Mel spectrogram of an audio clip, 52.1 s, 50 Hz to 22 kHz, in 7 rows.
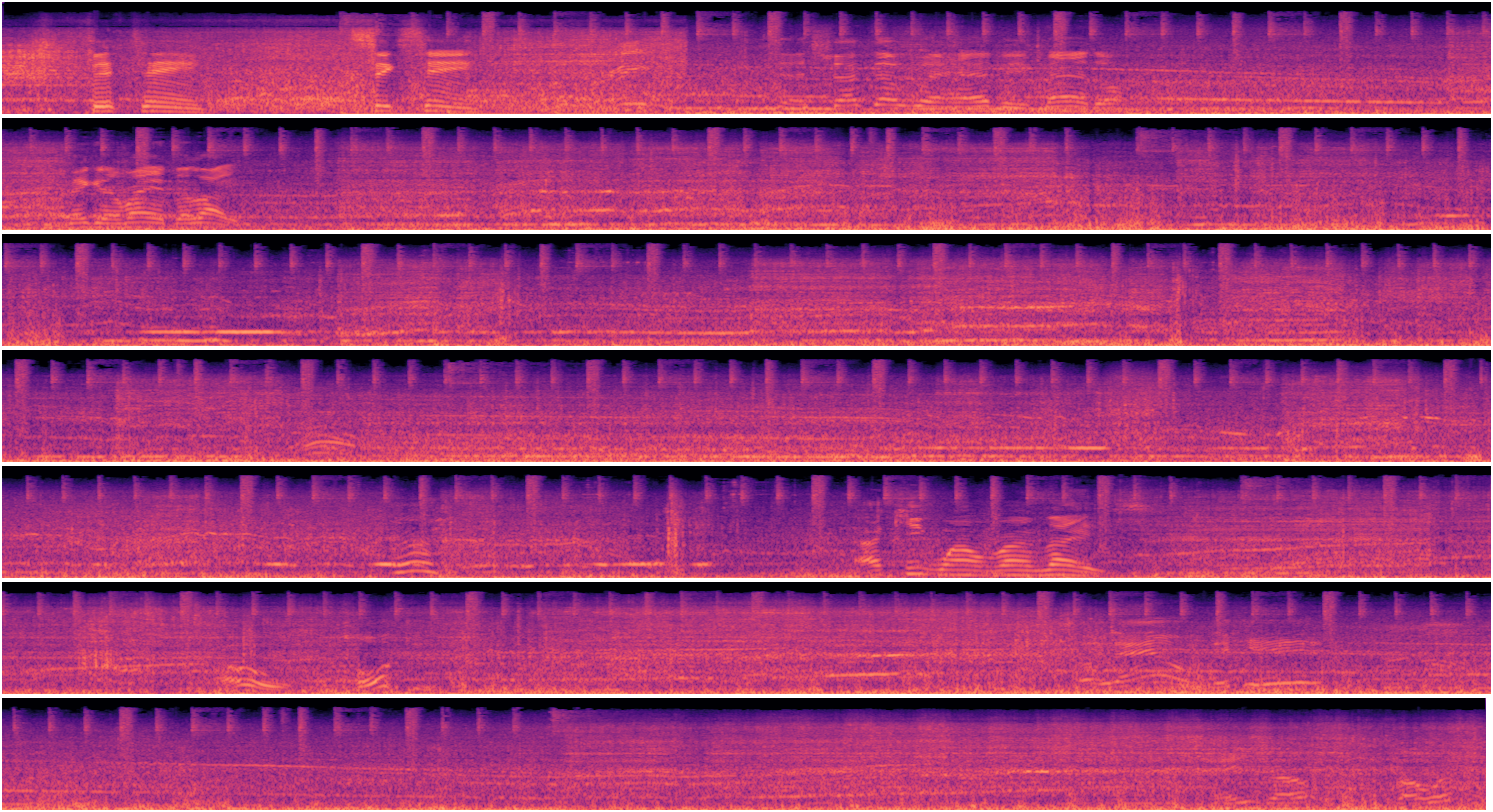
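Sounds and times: wind rushing over microphone: 0.0 - 52.0.

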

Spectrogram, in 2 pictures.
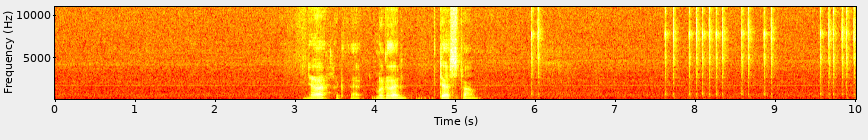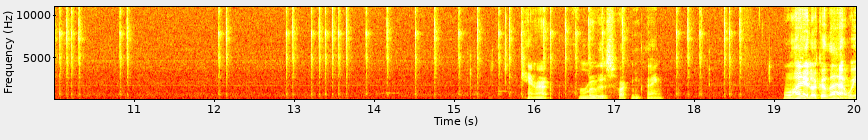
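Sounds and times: laptop keys clicking: 5.9 - 6.1, 7.6 - 9.0, 9.6 - 11.0, 12.0 - 12.3, 12.9 - 17.2, 17.8 - 18.7.

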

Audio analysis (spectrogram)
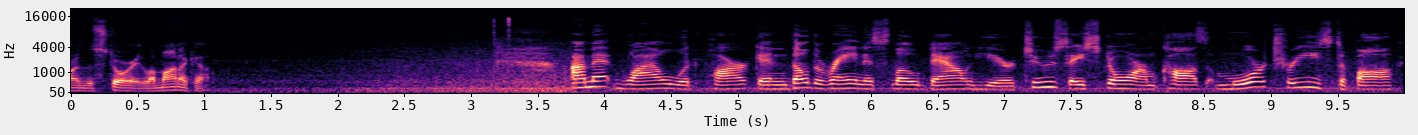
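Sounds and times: faint hum: 0.0 - 10.0
low steady rumble: 0.0 - 10.0.

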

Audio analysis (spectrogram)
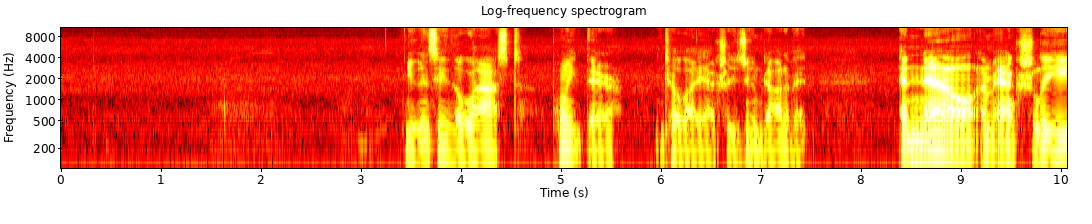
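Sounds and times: faint steady hiss: 0.0 - 10.0
low hum: 0.0 - 10.0.

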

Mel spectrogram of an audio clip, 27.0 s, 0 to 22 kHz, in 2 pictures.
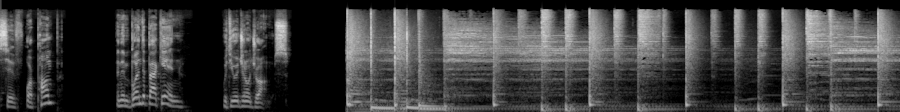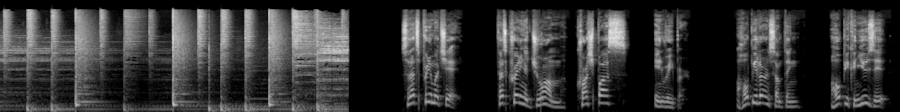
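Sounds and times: acoustic drum kit playing: 5.2 - 18.8.

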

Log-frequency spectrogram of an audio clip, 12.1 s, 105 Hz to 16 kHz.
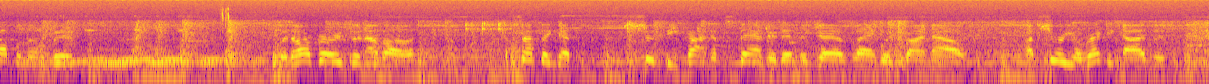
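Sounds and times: band music with guitar and bass: 0.0 - 12.0.

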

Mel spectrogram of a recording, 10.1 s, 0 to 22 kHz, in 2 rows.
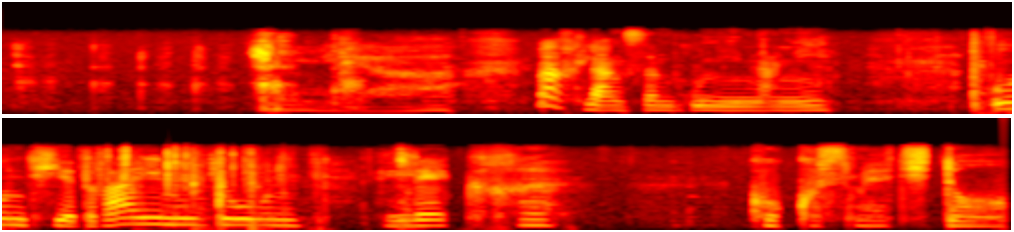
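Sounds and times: dog moaning: 0.0 - 2.3.

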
